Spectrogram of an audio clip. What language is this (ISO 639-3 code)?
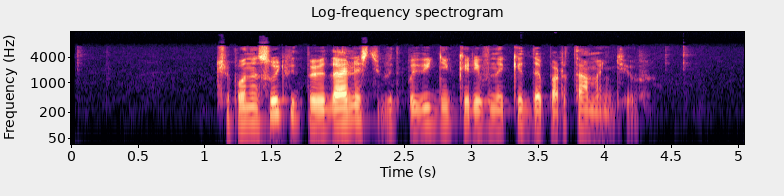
ukr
